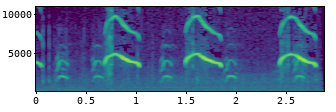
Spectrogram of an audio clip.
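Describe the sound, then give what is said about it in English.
Hudsonian godwit, a species of sandpiper, calls: three bursts of sharp, high, downward-slurring whistles, each led by quick short chips, clear with silence between. “100 years ago, we'd given up on the Hudsonian godwit.”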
